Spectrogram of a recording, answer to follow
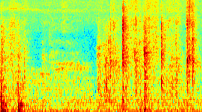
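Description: Faint crinkling and rustling of a plastic zipper bag being handled and opened, with a few light clicks.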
